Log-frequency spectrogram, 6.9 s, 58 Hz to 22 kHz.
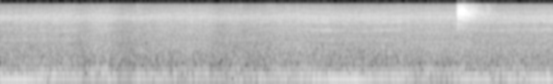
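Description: A Sonalika 60 DI tractor in Farming Simulator 22 strains to pull a big sugarcane trolley, its engine a loud, steady low rumble with a brief hissing burst near the end and no talk.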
